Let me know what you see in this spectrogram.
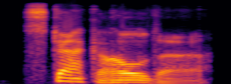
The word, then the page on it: stakeholder: British English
